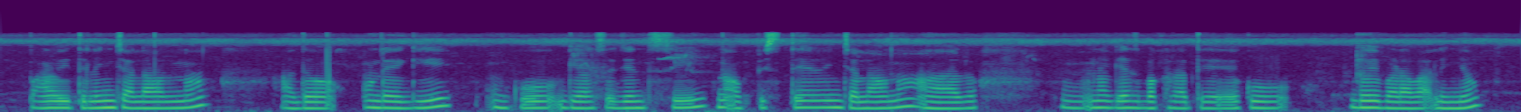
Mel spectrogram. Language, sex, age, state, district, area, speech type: Santali, female, 30-45, West Bengal, Birbhum, rural, spontaneous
